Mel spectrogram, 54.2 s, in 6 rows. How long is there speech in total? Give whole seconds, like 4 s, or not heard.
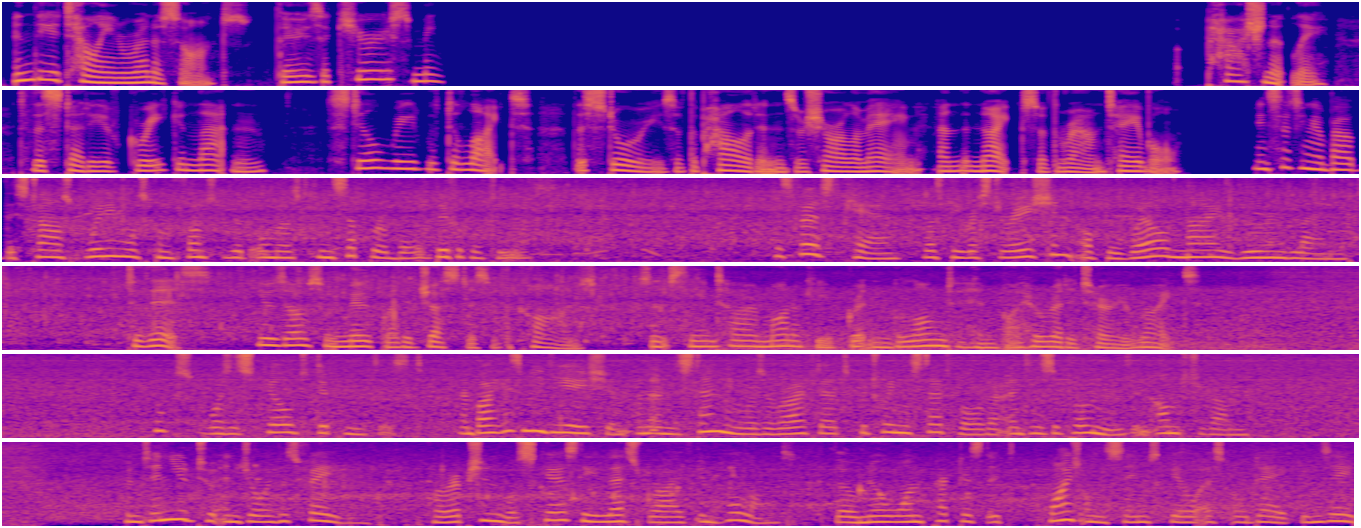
43 s.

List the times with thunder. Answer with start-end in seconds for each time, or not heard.
not heard.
